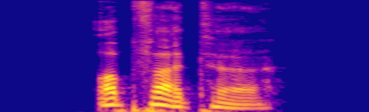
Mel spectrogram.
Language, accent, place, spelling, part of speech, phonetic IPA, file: German, Germany, Berlin, opferte, verb, [ˈɔp͡fɐtə], De-opferte.ogg
- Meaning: inflection of opfern: 1. first/third-person singular preterite 2. first/third-person singular subjunctive II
